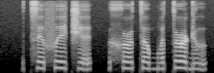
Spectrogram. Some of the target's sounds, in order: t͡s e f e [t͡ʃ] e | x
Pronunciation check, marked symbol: correct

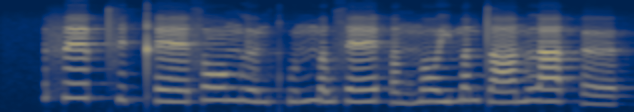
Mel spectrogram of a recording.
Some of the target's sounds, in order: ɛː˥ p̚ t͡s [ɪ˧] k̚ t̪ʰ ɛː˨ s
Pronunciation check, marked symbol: correct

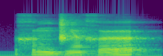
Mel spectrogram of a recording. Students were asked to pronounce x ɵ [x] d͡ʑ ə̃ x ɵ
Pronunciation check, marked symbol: incorrect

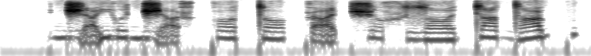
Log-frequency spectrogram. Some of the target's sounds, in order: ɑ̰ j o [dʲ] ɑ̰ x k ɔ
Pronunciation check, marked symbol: incorrect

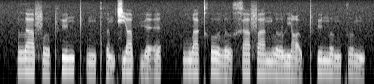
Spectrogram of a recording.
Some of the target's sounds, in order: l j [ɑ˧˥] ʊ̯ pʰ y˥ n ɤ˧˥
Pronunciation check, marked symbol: incorrect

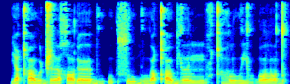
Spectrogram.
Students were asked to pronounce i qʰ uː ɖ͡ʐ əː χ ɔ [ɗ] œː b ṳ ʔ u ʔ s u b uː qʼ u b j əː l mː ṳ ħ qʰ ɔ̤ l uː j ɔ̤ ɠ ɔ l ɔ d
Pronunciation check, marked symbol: correct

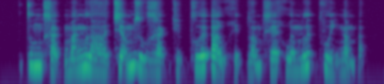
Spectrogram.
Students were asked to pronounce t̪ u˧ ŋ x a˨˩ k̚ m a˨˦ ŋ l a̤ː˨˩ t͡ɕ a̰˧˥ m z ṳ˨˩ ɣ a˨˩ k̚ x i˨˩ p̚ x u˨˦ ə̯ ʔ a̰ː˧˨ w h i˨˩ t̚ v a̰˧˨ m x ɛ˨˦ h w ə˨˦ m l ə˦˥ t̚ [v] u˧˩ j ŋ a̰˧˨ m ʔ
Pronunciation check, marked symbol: incorrect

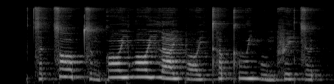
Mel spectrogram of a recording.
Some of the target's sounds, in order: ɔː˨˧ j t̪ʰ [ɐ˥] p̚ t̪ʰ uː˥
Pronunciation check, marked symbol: correct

